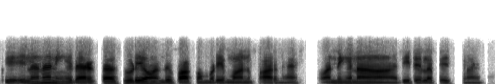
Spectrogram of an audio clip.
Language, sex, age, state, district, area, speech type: Tamil, male, 18-30, Tamil Nadu, Nilgiris, rural, conversation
